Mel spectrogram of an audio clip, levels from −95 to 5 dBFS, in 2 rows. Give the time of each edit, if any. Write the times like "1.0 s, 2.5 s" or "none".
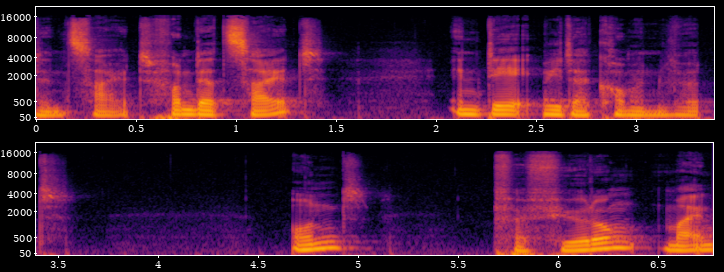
2.5 s, 5.7 s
